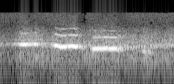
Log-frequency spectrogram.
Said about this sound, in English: And then, the sound of whistling. Faint, but recognizable.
